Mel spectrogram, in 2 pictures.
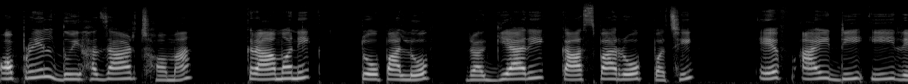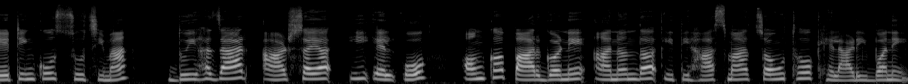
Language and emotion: Nepali, neutral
